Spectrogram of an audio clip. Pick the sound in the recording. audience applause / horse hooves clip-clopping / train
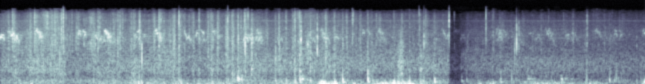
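horse hooves clip-clopping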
